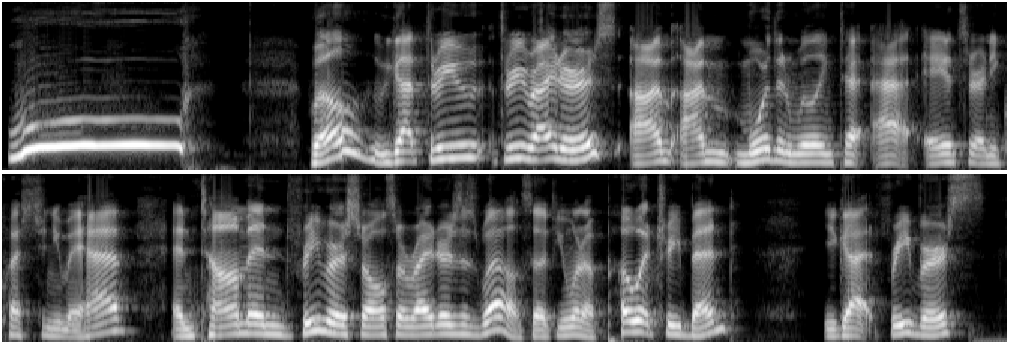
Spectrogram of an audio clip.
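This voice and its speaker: A man's voice: a little high, lively intonation, measured pace. A man with an American accent chatting informally on a livestream as host, using slang and reacting aloud to viewer comments. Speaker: livestream host and self-published author. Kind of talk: casual livestream chat, answering viewer comments.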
